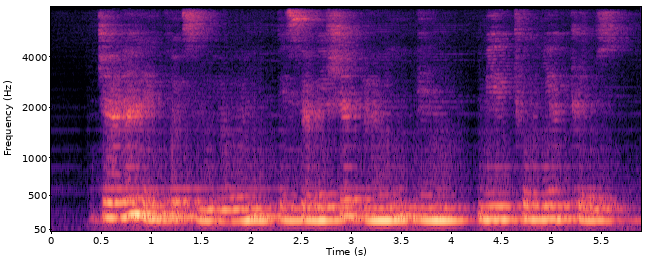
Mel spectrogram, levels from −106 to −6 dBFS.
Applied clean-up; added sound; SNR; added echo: neural separator model SepFormer DNS4.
